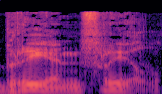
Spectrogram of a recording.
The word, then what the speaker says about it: Brian Friel: They pronounce him Brian Friel.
